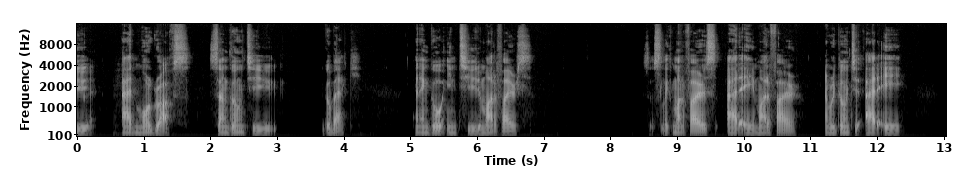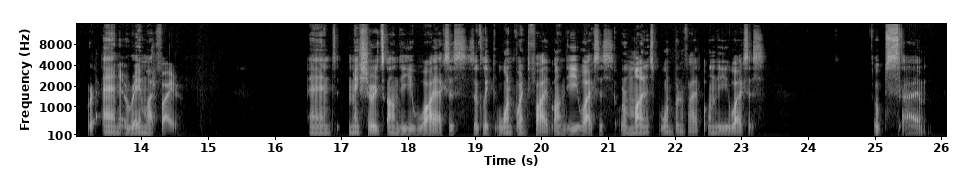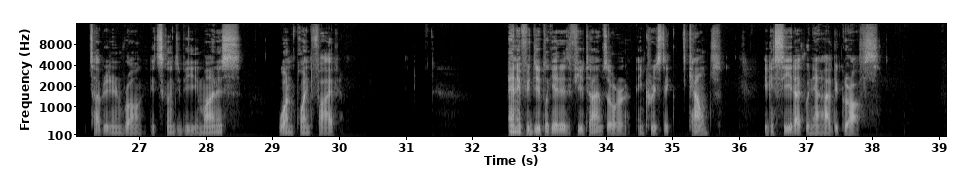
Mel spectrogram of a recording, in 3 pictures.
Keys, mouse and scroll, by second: 26.9 BackSpace, 27.1 BackSpace, 35.0 shift+z.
